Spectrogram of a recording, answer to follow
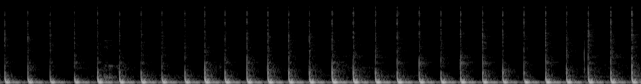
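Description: A stencil brush pounced rapidly on a mylar stencil over fabric on a table: an even run of short dull taps, about six a second, with no break.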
